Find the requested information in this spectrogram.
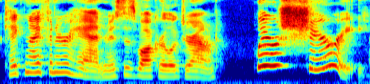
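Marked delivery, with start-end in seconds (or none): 2.6-3.7 high, loud, slow worried call; a mother suddenly missing her child; alarmed mom. A narrator's reading. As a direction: mom looking around for her daughter.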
